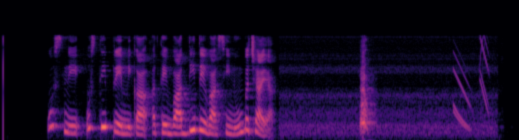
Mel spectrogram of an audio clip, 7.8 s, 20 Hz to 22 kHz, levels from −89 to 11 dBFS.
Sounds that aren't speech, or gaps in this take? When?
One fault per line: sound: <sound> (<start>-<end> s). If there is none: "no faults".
sound: bark (5.4-5.7 s)
sound: chirp (6.8-7.4 s)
